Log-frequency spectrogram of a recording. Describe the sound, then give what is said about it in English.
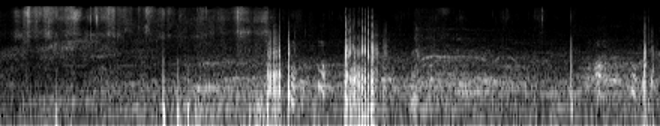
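A few short, raspy fart bursts sputter out in the middle, moderately loud, against a low background hiss with faint sounds of movement around them. “Okay, there's a fart coming up.”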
